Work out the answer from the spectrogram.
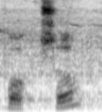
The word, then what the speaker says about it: POCSO: We want to pronounce that POCSO.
